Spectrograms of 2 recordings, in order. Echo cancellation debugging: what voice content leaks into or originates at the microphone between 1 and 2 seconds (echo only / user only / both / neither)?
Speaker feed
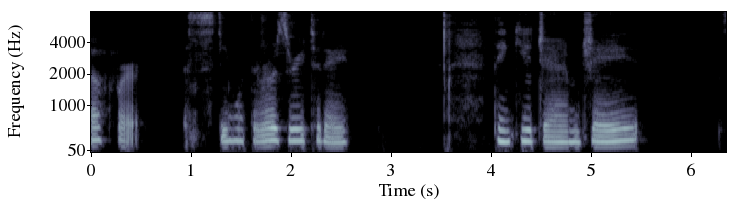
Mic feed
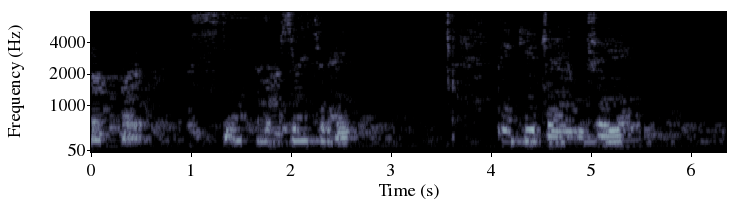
echo only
